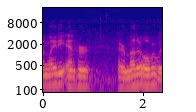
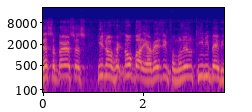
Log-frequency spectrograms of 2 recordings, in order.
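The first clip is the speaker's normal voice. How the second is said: put-on halfhearted, weak Italian accent, pitched very high; 10 semitones higher than usual. Retelling what the Italian bear owner said, in a weak Italian accent. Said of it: "I can't do much of an Italian dialect, but he says".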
